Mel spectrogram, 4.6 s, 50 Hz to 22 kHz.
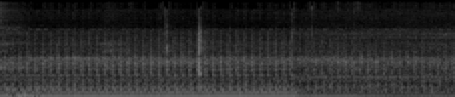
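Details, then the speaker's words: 1997 Myford VM-F milling machine table power feed at middle setting C: steady low motor hum with light regular gear tick about three per second, easing slightly midway; feed runs normally. "that's a bit faster. That's only in the middle though. So that's the that's in the middle. That's C. And that's it working."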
